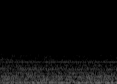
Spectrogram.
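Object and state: Nothing is struck.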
